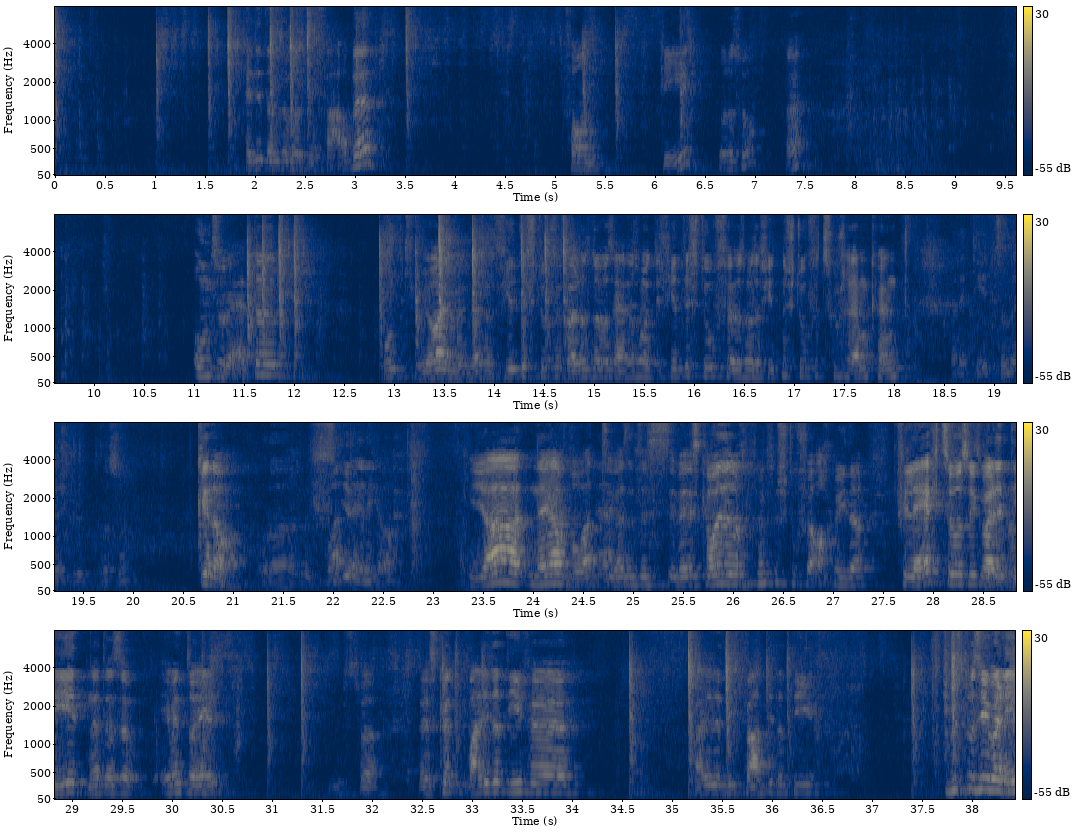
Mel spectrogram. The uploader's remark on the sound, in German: Diese Vorlesung wurde von Studierenden aufgenommen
